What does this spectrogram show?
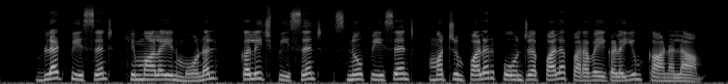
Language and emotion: Tamil, neutral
